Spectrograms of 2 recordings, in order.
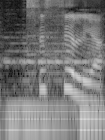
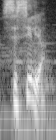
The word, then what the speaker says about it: Sicilia: Siccilia. Siccilia.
